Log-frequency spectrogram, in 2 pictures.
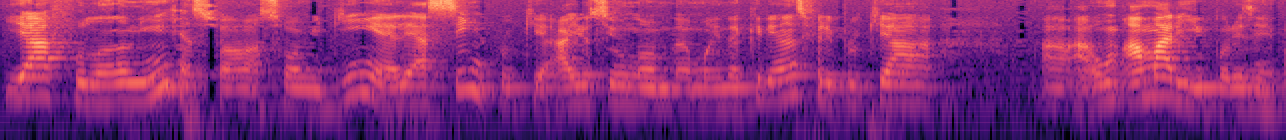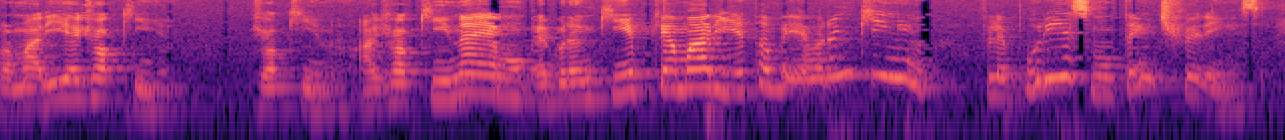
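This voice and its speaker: A rapid, chatty woman shares a heartfelt anecdote about parenting. She slips into the voices of herself and her child as she talks. Her speech is quick, and faint room noise sits in the background. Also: medium pitch. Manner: animated, acts out dialogue with her child. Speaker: guest, mother of a small daughter. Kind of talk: casual storytelling testimony. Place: church podcast setting.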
